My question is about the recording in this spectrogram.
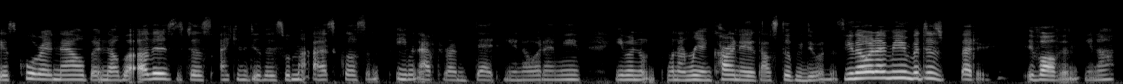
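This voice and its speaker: A woman's voice: on the high side, creaky, darkish tone, no echo, highs cut off. Chatty woman rambling in a parked car. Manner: rambling, chatty, laughs often, lots of fillers. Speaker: vlogger. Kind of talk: casual advice vlog.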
